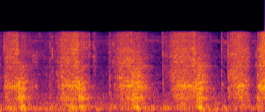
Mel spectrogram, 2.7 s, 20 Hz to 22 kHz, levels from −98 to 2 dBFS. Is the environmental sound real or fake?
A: fake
